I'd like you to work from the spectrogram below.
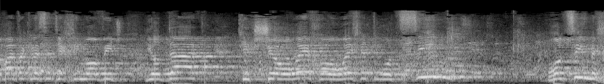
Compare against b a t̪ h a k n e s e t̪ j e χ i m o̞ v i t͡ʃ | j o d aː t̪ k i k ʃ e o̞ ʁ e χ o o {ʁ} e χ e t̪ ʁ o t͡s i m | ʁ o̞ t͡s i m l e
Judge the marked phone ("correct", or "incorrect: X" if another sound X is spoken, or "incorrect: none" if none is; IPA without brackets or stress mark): correct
